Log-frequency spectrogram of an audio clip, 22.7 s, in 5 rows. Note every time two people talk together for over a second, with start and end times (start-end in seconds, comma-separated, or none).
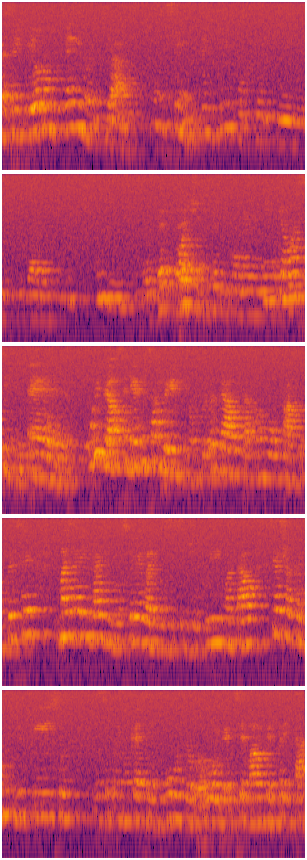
8.5-9.9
